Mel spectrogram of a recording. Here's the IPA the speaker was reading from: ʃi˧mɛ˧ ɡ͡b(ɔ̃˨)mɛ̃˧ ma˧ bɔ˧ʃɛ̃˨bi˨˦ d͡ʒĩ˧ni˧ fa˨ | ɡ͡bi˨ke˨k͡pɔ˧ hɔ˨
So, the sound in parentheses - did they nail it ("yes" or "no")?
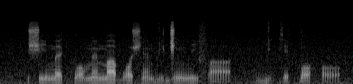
no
